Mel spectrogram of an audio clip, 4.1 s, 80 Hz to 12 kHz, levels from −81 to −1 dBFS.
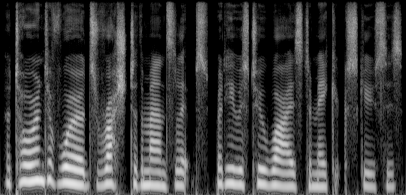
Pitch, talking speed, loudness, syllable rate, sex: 205 Hz, 250 wpm, -18 LUFS, 5.2 syllables/s, female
